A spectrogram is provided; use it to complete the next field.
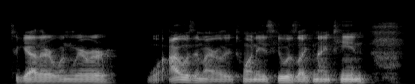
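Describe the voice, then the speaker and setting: A man with an American accent talks in a very deep, low pitch against a quiet background. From Michigan, near Grand Rapids. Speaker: punk guitarist and restaurant marketing manager. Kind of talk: casual chat.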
